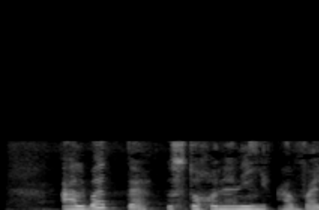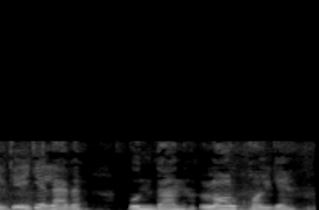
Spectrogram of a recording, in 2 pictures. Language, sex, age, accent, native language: Uzbek, female, under 19, Jizzax, Uzbek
